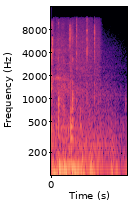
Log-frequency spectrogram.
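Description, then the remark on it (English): Rapid, frantic keyboard typing, a dense burst of clattering keystrokes that thins out and stops after about a second, with no talking. “Somebody frantically typing the missing season.”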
